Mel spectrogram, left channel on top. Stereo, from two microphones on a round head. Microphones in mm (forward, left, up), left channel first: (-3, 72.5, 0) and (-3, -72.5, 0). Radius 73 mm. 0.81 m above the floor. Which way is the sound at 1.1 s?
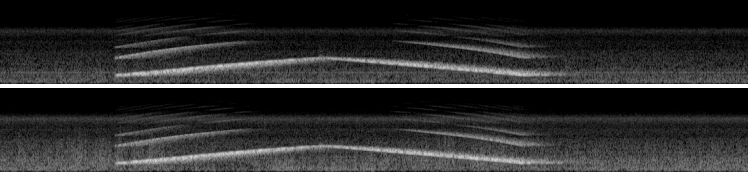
5° left (ahead or behind).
